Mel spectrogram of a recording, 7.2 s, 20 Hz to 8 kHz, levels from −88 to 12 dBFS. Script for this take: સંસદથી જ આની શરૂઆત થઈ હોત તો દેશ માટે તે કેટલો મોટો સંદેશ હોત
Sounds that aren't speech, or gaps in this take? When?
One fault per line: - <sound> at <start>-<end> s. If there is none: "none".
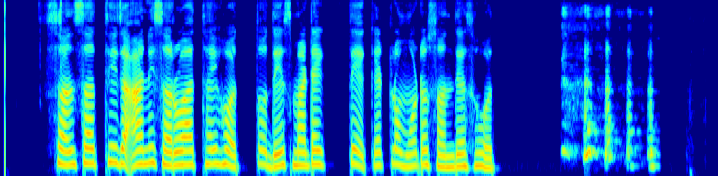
- laugh at 5.6-6.6 s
